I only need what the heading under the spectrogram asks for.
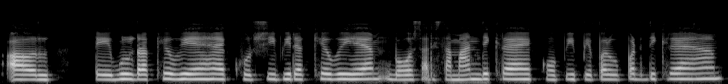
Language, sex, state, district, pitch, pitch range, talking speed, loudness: Hindi, male, Bihar, West Champaran, 240 Hz, 225-245 Hz, 180 wpm, -19 LUFS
